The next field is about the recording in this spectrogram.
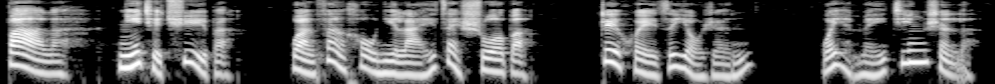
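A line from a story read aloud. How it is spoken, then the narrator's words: Laughing. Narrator (Chinese): 凤姐又笑道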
